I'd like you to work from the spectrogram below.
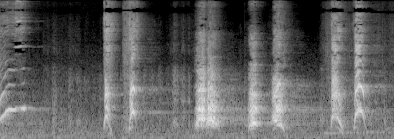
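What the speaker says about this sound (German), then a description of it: "Hund? Ich mag das Hündchen." A mabari war dog in the fantasy game Dragon Age II barks and yips in a series of sharp, close bursts, roughly eight distinct barks spaced irregularly with a brief whine at the start.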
